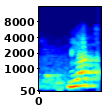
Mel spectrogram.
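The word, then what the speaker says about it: gloves: तो आप उसे ऐसे बोलेंगे कि आप अपने दस्ताने सही हाथ में पहनो, तो पुट ऑन योर ग्लव्स और ग्लोव्स, whatever you want to से, both are the right pronunciation, okay.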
